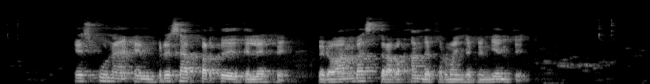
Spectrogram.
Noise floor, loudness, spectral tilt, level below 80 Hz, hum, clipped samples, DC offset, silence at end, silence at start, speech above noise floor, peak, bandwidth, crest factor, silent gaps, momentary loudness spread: -70 dBFS; -22 LUFS; -4 dB/octave; -68 dBFS; none; under 0.1%; under 0.1%; 0.85 s; 0.75 s; 48 dB; -6 dBFS; 9.4 kHz; 18 dB; none; 9 LU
